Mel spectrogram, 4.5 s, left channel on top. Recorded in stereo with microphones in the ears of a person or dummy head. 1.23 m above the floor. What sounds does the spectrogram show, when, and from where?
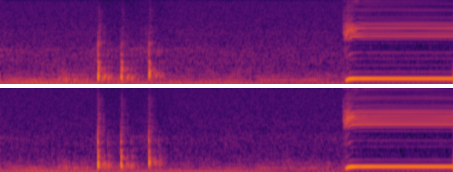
1.0 s knocking: 40° right (ahead or behind), 2 m
3.4 s a phone buzzing: 10° right (ahead or behind), 0.7 m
